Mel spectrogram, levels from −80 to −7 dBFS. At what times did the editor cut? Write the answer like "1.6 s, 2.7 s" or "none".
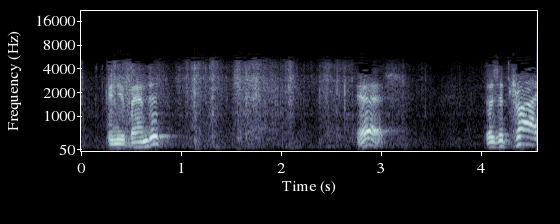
2.2 s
